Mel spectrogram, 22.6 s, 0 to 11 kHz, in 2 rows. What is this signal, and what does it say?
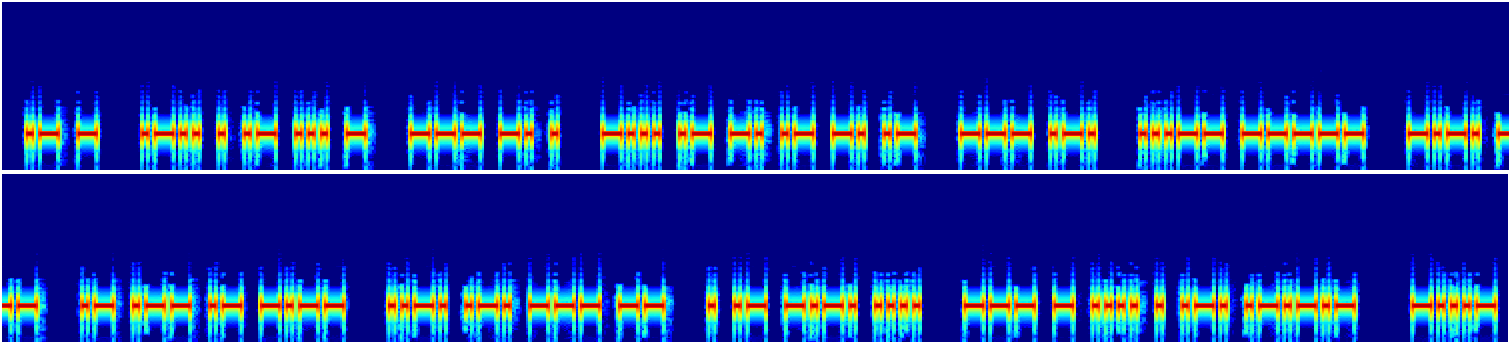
Morse code, heard as a keyed tone, about 25 wpm, 600 Hz. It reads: AT LEAST ONE BANANA OR 30 CM AWAY FROM EACH OTHER. <BT>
